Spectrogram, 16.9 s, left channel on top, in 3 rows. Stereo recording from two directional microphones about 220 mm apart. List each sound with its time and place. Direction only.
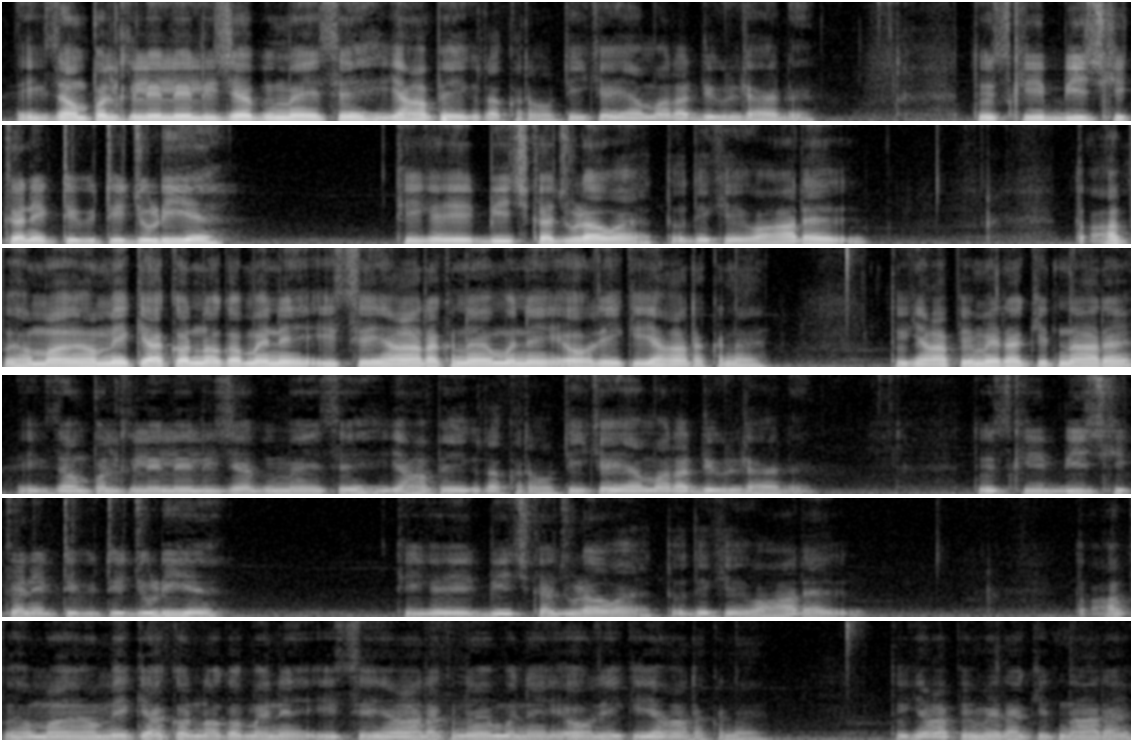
0.1 s speech: 45° left (ahead or behind); by 3.7 s 10° left (ahead or behind)
3.7 s speech: 30° left (ahead or behind)
4.9 s speech: 45° left (ahead or behind)
11.0 s speech: 45° left (ahead or behind)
